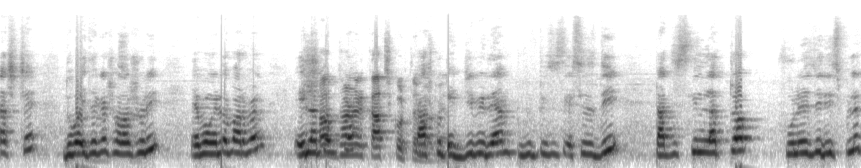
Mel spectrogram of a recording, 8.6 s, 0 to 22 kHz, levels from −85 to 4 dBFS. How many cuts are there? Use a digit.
2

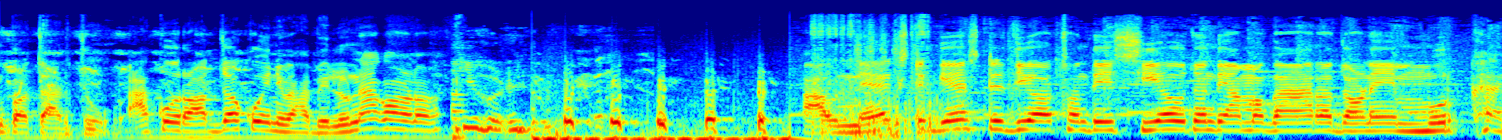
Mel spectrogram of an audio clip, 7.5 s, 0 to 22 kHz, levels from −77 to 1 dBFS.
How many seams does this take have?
1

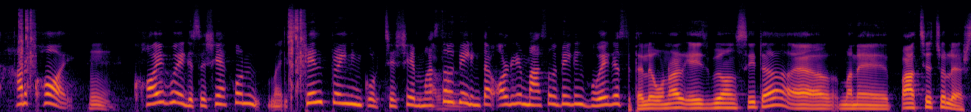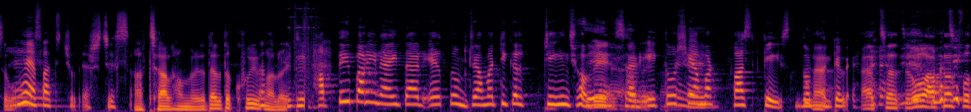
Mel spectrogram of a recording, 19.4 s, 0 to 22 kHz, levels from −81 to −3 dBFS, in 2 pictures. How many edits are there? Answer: 2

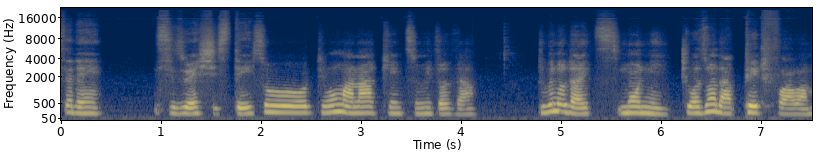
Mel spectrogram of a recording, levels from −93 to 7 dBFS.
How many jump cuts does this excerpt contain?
2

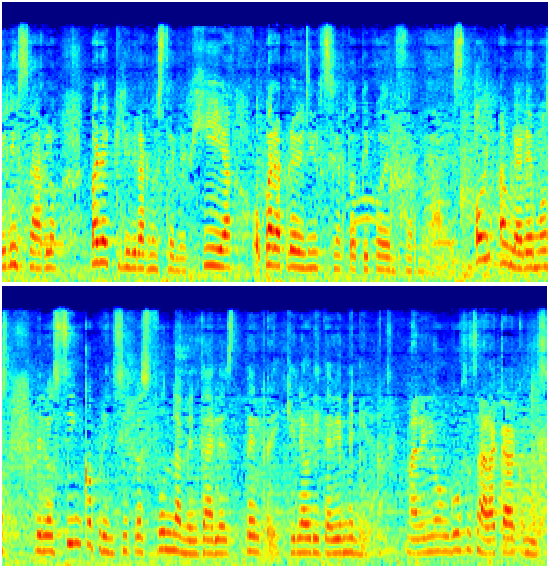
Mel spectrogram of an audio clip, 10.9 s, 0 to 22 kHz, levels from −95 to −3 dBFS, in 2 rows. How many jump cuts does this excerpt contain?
1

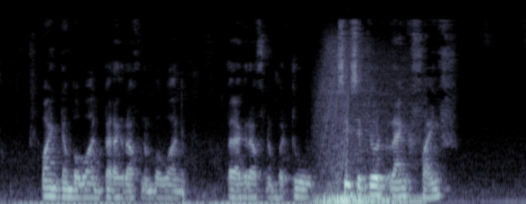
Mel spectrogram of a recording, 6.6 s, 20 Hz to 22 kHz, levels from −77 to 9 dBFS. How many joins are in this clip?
1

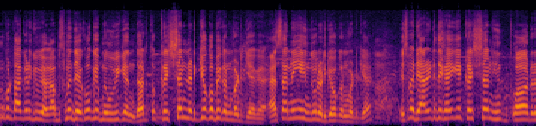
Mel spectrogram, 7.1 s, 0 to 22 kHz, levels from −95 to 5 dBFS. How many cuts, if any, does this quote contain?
0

